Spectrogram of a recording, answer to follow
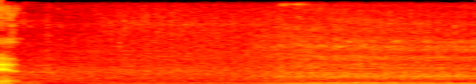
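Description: Sound effect of a large truck's engine: a low, steady rumble that starts about a second in.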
